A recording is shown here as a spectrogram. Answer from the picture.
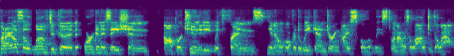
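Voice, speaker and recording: A woman speaks at a very fast pace in an American accent. Her voice is very deep and low. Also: ordinary pitch variation, hardly any pauses. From US Northeast, New Jersey. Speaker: payments executive. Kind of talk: interview.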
